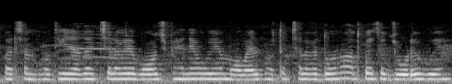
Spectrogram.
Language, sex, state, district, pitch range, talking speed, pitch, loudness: Hindi, female, Uttar Pradesh, Hamirpur, 240-250 Hz, 330 wpm, 245 Hz, -13 LUFS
